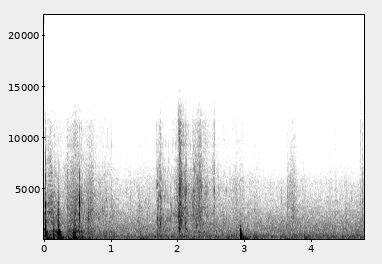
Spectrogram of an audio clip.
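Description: Handling knocks in a kayak while a walleye is brought in over a landing net: a quick run of knocks and taps at the start, then a few scattered taps, the sharpest about three seconds in.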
